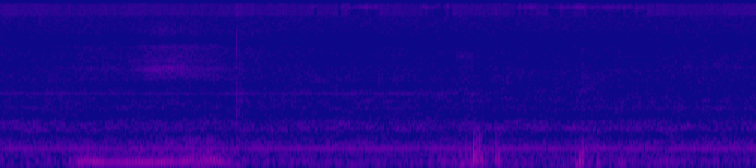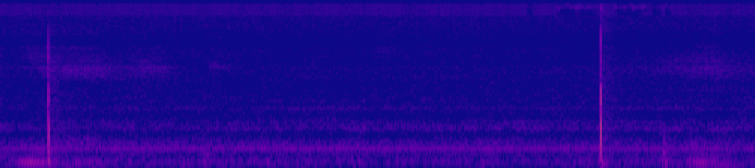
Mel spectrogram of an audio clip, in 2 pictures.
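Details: Soft, low rumbling human snores recurring about every four seconds, quiet and distant in a still room, while a cat falls asleep.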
